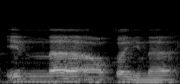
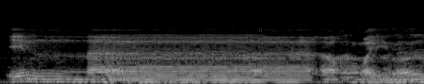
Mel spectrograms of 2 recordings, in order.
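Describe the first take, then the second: First: The vowel at the end of inna is kept short. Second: The vowel at the end of inna is held long. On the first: It follows the other reading tradition's rule. "dia nggak mau baca panjang, bacanya sederhana" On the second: It follows our own reading tradition's rule. "Tapi kalau kita"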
